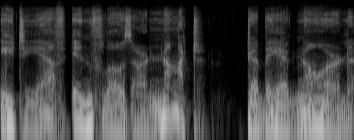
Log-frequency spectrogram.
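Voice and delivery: deep, slow, dramatic movie-trailer announcer voice. Reading out a viewer's comment in a movie trailer voice. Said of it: "I'm going to say it in a movie trailer voice".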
